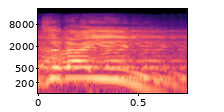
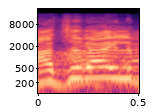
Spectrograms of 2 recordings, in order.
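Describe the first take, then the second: First: The name begins with an 'a' vowel. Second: The name begins with an 'a' vowel.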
